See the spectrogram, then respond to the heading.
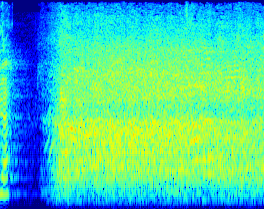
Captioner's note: audience laugh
